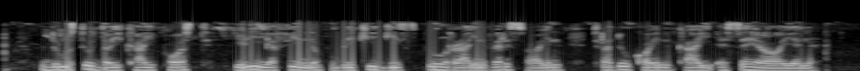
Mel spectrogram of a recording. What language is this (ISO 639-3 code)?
epo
